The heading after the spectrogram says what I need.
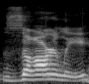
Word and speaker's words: Szarley: Szarley, yep. The S is silent, but that's like a pretty fun fact to begin with.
